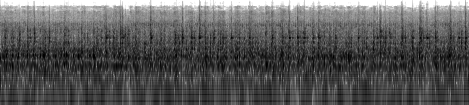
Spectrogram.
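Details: Rapid, uneven metallic knocks and clatter under a thin mechanical hum, a driveline knock; owner asks what the knocks are and whether the drive shafts can be considered bent. Cause unclear.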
